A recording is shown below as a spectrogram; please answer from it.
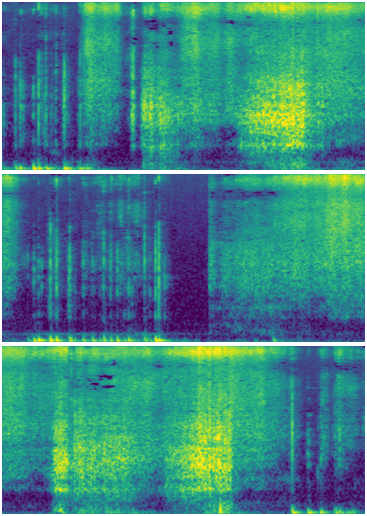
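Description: Fingertips with short nails rapidly tap and scratch a flat white corrugated cardboard sheet. Quick clusters of dull, low taps alternate with longer raspy scratching passes that brighten and swell, then fade back to soft tapping.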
